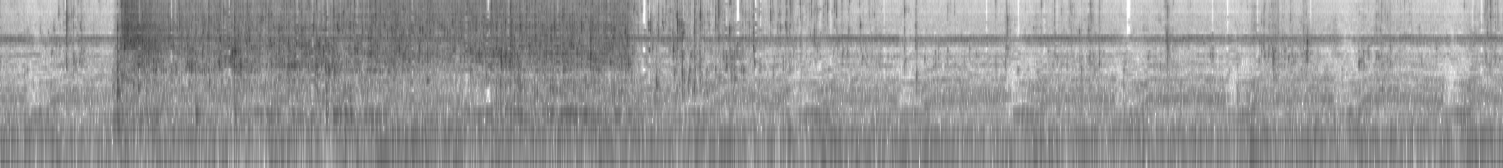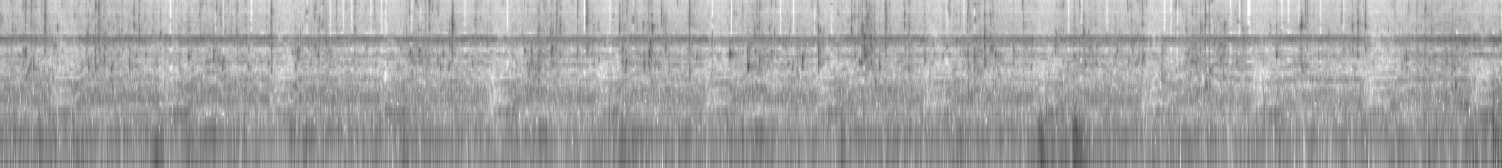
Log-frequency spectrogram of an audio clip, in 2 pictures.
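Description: Fisher & Paykel Pride top-loading washing machine agitating a load, water sloshing in the drum in a steady back-and-forth rhythm. From about one to six seconds in, a loud hiss of rushing water rises over the sloshing, then stops.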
